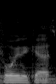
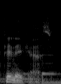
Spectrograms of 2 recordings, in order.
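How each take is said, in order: First: The first vowel sounds like 'oy'. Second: The first vowel sounds like 'ee'. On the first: The speaker calls it wrong. "isn't Phoenicas" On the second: The speaker calls it right. "it's Finicas"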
